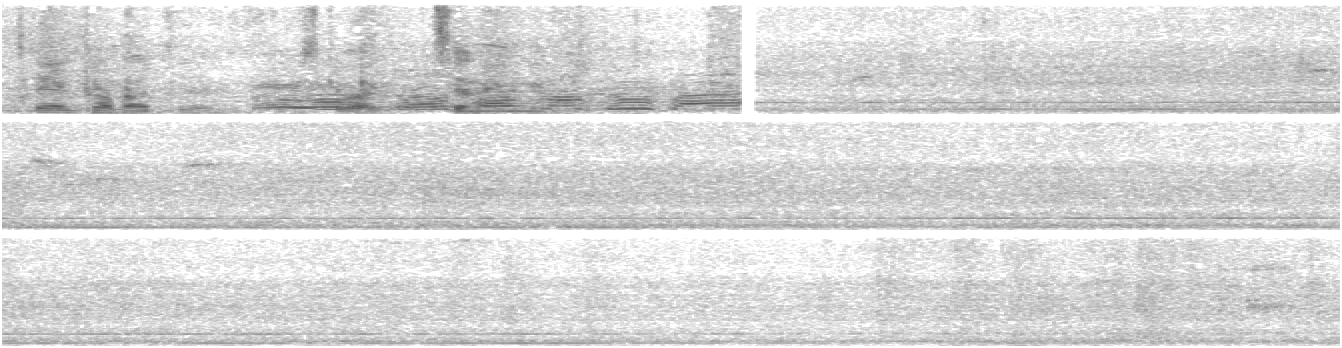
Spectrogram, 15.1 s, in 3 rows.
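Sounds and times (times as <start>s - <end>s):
train humming: 0.6s - 15.0s.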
